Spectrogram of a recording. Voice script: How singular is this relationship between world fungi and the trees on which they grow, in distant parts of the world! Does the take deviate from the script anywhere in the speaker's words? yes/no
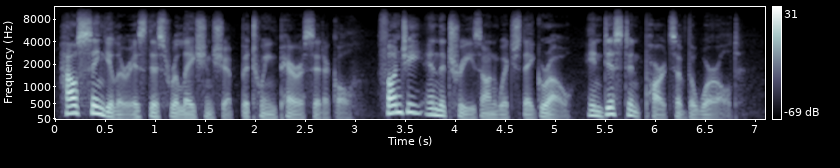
yes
